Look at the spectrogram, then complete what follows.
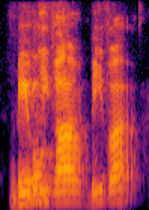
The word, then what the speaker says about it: Bivol: Bivol.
